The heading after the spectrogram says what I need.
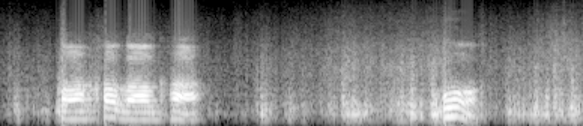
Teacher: এই পাঁচটা উচ্চারণ হয় আমাদের ডিরেক্ট কন্ঠ থেকে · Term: কন্ঠবর্ণ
